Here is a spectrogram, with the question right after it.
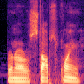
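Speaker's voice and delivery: usual speaking voice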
